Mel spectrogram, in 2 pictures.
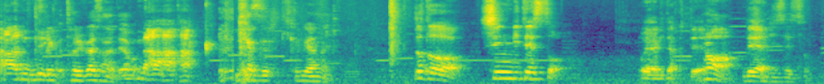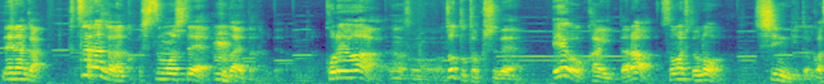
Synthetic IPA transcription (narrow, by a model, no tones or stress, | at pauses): t̪oɾʲikaesanakit̪ojabaa | ikakɯkʲi̥kakɯ̟janaḭ | t͡ɕo̞t̪ːo̞ɕĩnɾʲit̪̬e̞sɨ̥t̪o̞̰ | ojaɾʲit̪akɯ̟̥t̪e̞d̪e̞iesod̪e̞nãŋka | ɸɯ̟̥t͡sɨːnãŋkakɕi̥t͡sɨmõɕi̥t̪e̞ko̞t̪ae̞t̪aɾmit̪a̰ina | ko̞ɾe̞βanãŋkasono̞̰t͡ɕo̞t̪ːot̪o̞kɯ̟̥ɕɨd̪e̞ | e̞o̞kait̪aɾaso̞no̞çi̥t̪o̞no | ɕĩnɾʲit̪o̞ka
